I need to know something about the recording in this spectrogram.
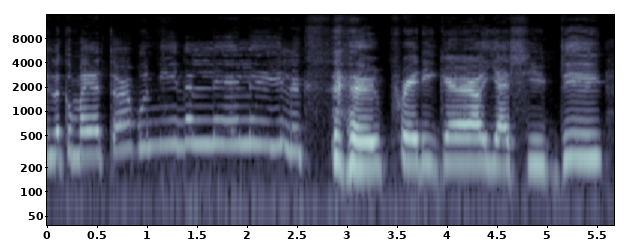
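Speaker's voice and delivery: high, drawn-out adoring coo. Real, not acted. Mother showing off her adorable Nina Lily, real baby talk.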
